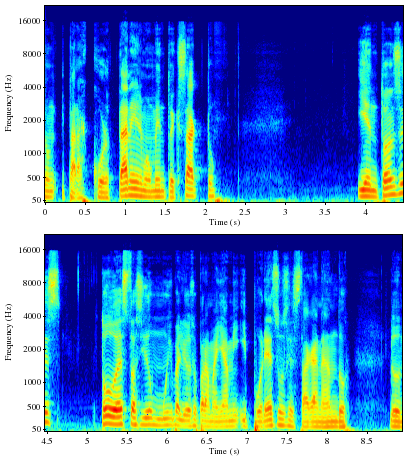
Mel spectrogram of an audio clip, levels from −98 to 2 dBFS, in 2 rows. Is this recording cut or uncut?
uncut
